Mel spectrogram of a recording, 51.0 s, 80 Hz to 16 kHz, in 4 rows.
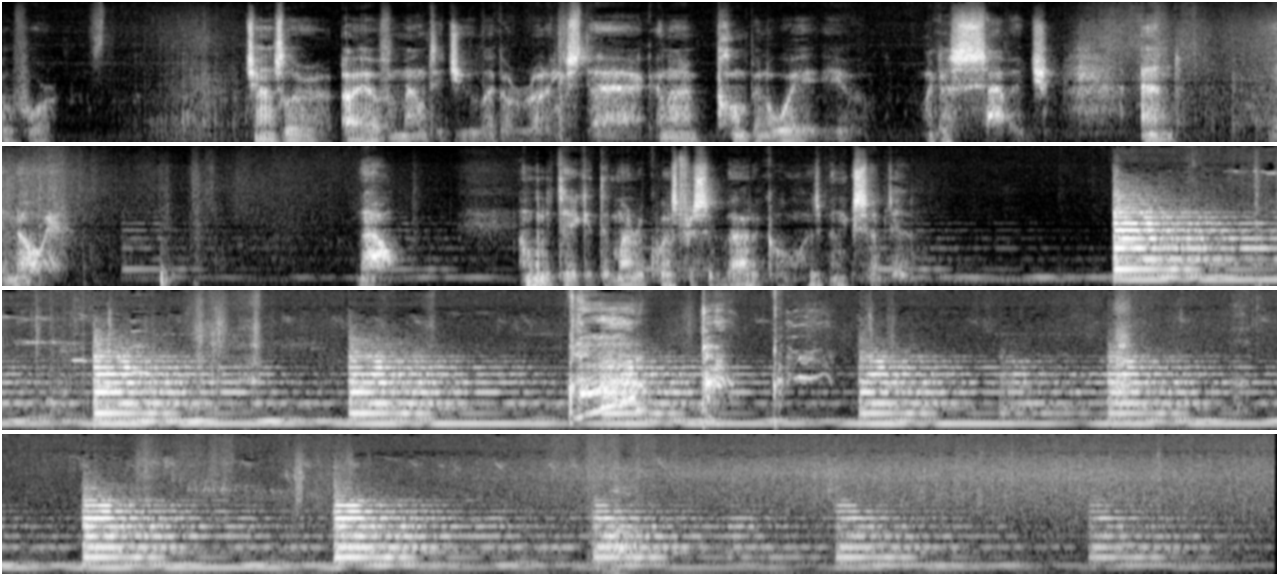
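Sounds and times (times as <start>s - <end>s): church bell tolling: 13.9s - 51.0s.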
